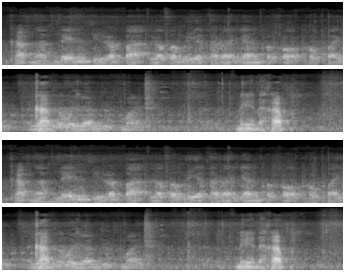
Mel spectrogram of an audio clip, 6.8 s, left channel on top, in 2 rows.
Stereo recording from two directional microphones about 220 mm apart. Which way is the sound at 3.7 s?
5° right (ahead or behind).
